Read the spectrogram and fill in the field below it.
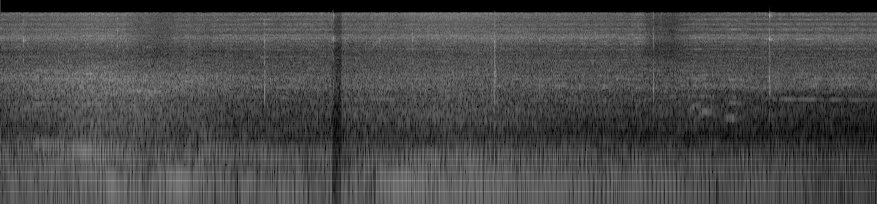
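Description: Metal parts clink and tap as a tool is worked by hand.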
